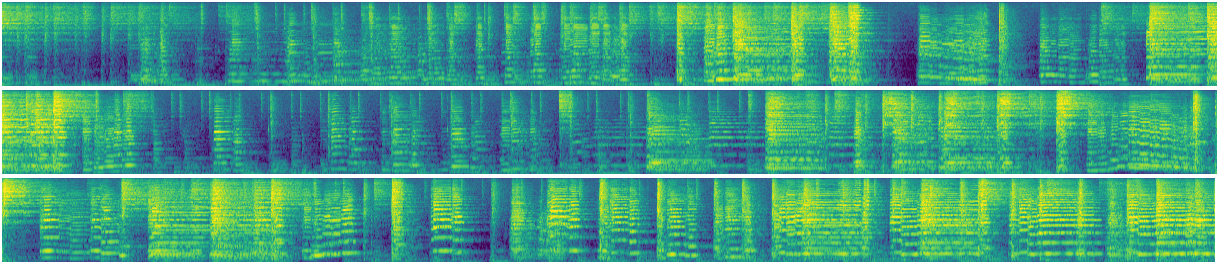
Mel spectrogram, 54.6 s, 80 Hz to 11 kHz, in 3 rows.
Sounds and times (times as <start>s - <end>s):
Trombone: 0.0s - 54.6s.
